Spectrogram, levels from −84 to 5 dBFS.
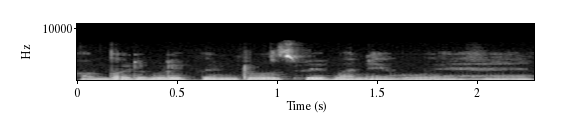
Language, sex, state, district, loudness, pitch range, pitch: Hindi, female, Bihar, Vaishali, -18 LUFS, 190-200 Hz, 195 Hz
